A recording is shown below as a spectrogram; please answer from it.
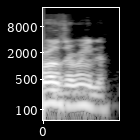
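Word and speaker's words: Arozarena: I am not gonna be able to pronounce Randy's last name. Rosarina.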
